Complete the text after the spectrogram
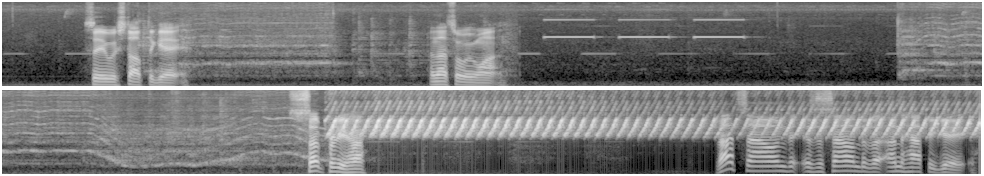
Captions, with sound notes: See, we stopped the gate. (gates buzzing) And that's what we want. (operator beeping) (gate buzzing) It's up pretty high. (alarm blaring) That sound is the sound of a unhappy gate.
